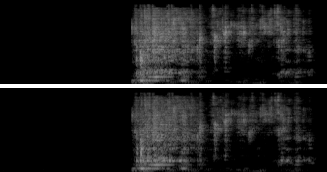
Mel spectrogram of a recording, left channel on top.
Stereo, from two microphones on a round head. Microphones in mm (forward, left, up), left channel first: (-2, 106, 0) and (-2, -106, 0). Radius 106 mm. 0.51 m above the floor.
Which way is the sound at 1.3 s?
35° left (ahead or behind).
